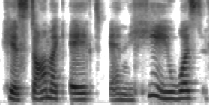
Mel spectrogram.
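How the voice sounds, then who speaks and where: A woman's voice: medium pitch, slow. A woman teacher reading a picture book aloud expressively to young children, addressing them directly and instructively.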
